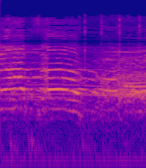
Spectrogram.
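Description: A large crowd gathered at a political rally, packed closely together, produces a dense, steady murmur of many overlapping voices that swells and dips without pause.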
